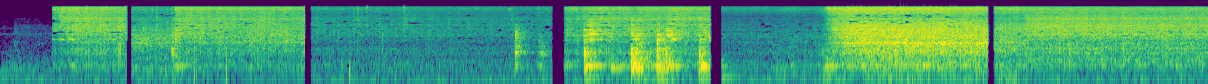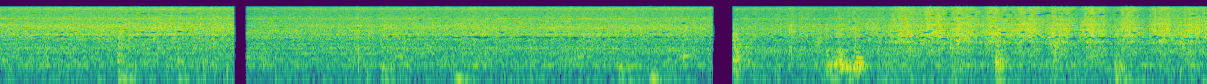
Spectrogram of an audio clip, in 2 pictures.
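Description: Mixed vegetables sizzling in hot oil in a non-stick pan while being stirred. The sizzle breaks off and resumes abruptly several times, and is loudest for a couple of seconds about eight seconds in.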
